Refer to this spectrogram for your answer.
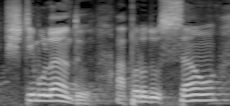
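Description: A man with a Brazilian accent reading a formal parliamentary speech as a senator, in deliberate phrases with an occasional stumble. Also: a little high, expressive, sharp tone.

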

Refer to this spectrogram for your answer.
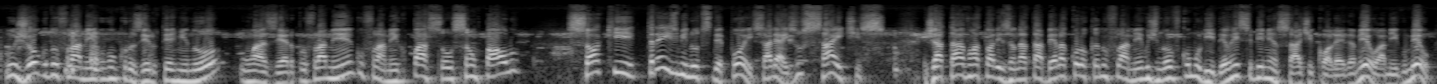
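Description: A man with a Brazilian Portuguese accent hosting a radio sports show, briskly running through results and standings. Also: on the high side, animated, a bit bright, a little hiss or hum. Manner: brisk, reads scores and standings.

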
